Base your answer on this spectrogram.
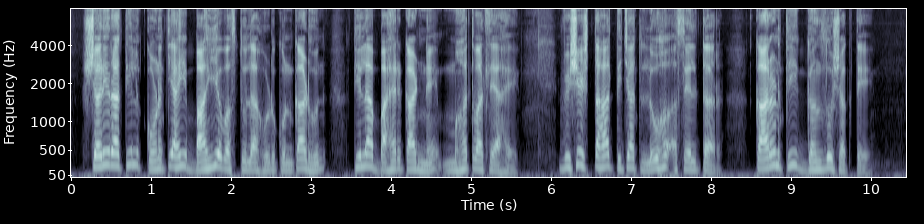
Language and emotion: Marathi, neutral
